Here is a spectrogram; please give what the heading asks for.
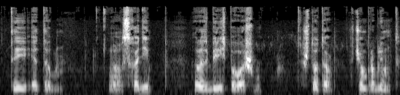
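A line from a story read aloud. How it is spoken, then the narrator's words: Slightly trembling voice. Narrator (Russian): чуть дрогнувшим голосом попросил я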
